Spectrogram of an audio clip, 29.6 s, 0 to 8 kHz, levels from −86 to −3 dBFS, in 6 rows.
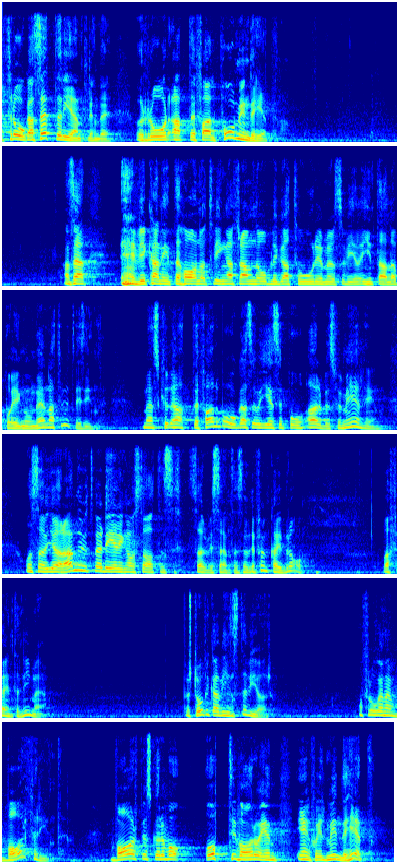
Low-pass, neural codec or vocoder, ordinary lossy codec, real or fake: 7.2 kHz; none; none; real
